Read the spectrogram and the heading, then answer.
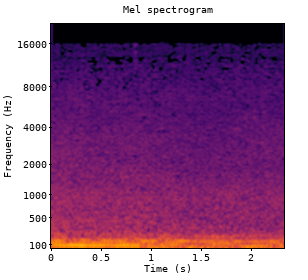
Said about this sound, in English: It's a motorbike. What a loud bastard.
